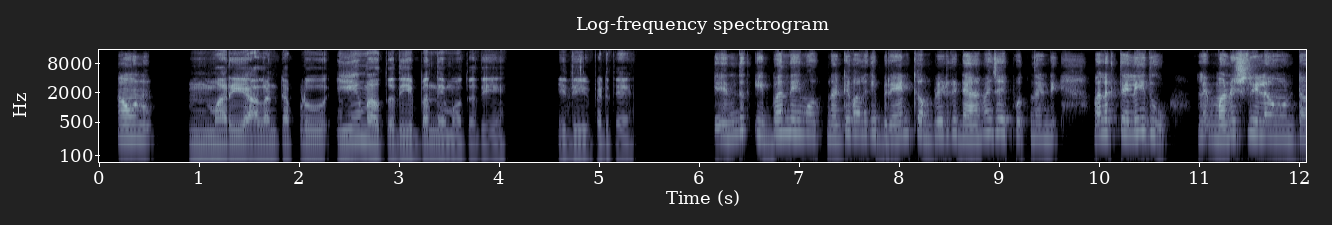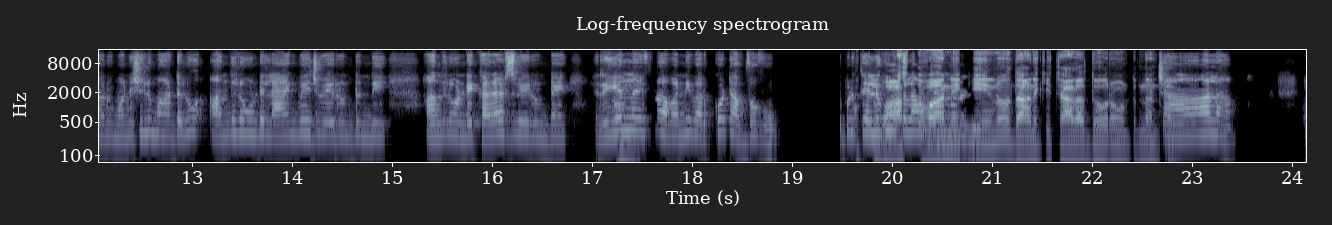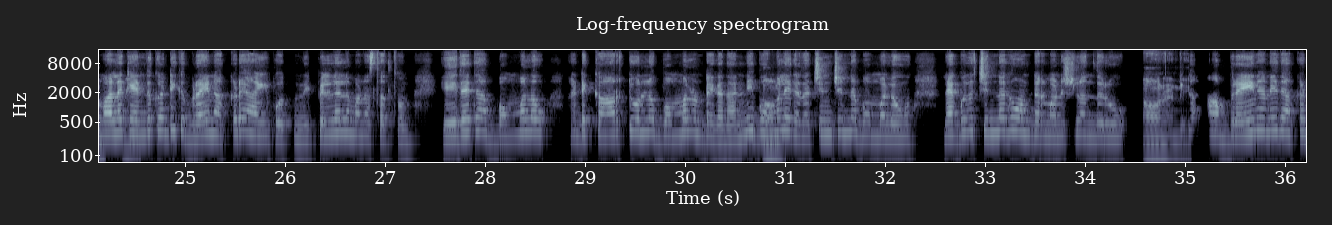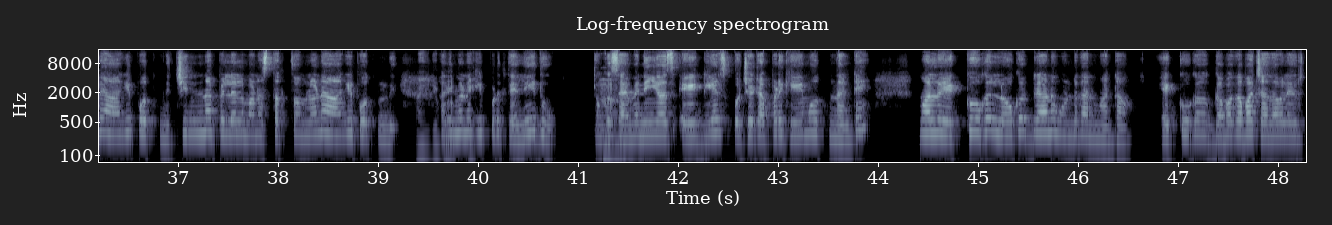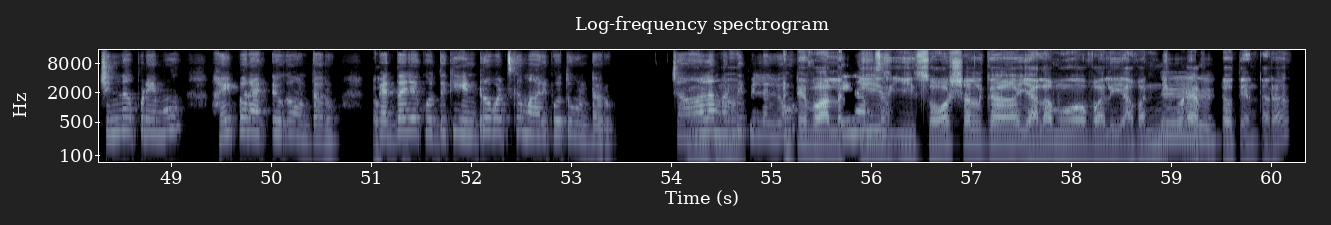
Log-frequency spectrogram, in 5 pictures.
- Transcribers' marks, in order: tapping; in English: "బ్రైన్ కంప్లీట్‌గా డామేజ్"; in English: "లాంగ్వేజ్"; in English: "కలర్స్"; in English: "రియల్ లైఫ్‌లో"; in English: "వర్క్ ఔట్"; other background noise; in English: "బ్రైన్"; in English: "కార్టూన్‌లో"; in English: "బ్రైన్"; in English: "సెవెన్ ఇయర్స్, ఎయిట్"; in English: "హైపర్ యాక్టివ్‌గా"; in English: "ఇంట్రోవర్ట్స్‌గా"; in English: "సోషల్‌గా"; in English: "అబ్జర్వ్"; in English: "మూవ్"; in English: "ఎఫెక్ట్"
- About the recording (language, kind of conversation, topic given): Telugu, podcast, పిల్లల స్క్రీన్ వినియోగాన్ని ఇంట్లో ఎలా నియంత్రించాలనే విషయంలో మీరు ఏ సలహాలు ఇస్తారు?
